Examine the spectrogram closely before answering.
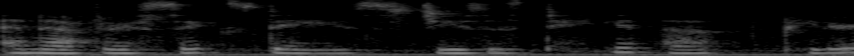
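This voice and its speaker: Soft-spoken and monotone with flat intonation, a woman talks in a very deep, low pitch against noticeable background noise. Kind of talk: scripture reading.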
